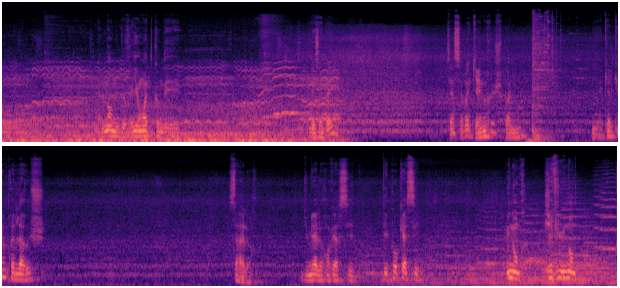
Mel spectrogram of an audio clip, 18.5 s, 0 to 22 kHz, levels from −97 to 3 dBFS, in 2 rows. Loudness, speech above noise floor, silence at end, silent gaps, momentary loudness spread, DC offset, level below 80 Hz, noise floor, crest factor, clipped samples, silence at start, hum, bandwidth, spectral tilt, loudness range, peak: -33 LUFS; 27 dB; 0 s; none; 19 LU; under 0.1%; -42 dBFS; -57 dBFS; 20 dB; under 0.1%; 0 s; none; 18 kHz; -5.5 dB/octave; 7 LU; -12 dBFS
